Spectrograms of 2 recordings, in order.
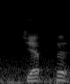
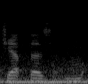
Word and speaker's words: Jephthah: the judges uh judge i think he's pronounced his name jephthah is how you pronounce his name what was his mother's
